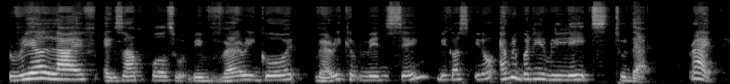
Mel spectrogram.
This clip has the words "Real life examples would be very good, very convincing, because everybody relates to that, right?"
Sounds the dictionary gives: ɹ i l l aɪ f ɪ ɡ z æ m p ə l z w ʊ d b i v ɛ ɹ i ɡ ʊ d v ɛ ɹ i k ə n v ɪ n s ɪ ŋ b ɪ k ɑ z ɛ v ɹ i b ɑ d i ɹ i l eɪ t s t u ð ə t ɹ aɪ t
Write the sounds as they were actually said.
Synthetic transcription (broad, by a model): ɹ i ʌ l aɪ f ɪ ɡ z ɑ m p ə l s w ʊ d b i v ɛ ɹ i ɡ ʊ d v ɛ ɹ i k ə n v ɪ n s ɪ ŋ b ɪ k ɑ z ɛ v ɹ i b ɑ d i ɹ i l eɪ t s t u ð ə t ɹ aɪ t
